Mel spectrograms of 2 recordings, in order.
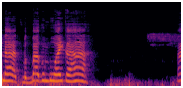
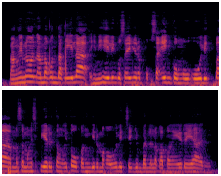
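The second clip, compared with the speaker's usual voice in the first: fading, softer and softer prayer; solemn prayer; 3 semitones lower, 4 dB quieter than usual. Acted. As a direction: pray reverently, letting the voice sink away. Closing prayer to God. (taimtim na panalangin na humihina)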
